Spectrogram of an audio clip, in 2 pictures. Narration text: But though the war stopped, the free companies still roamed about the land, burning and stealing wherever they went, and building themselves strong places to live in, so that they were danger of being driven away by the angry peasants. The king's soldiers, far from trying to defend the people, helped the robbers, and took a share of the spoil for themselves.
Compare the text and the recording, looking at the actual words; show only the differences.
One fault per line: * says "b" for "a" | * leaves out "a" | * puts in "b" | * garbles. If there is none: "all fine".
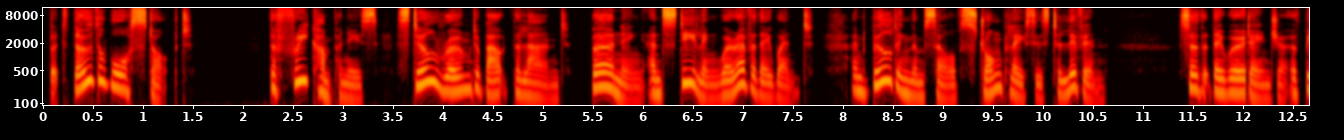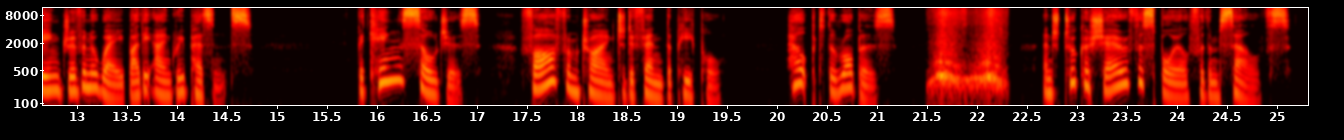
all fine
